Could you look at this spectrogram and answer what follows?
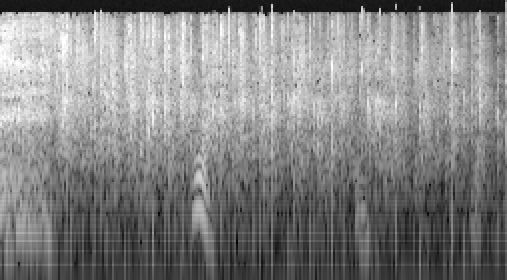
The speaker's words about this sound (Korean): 박수!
